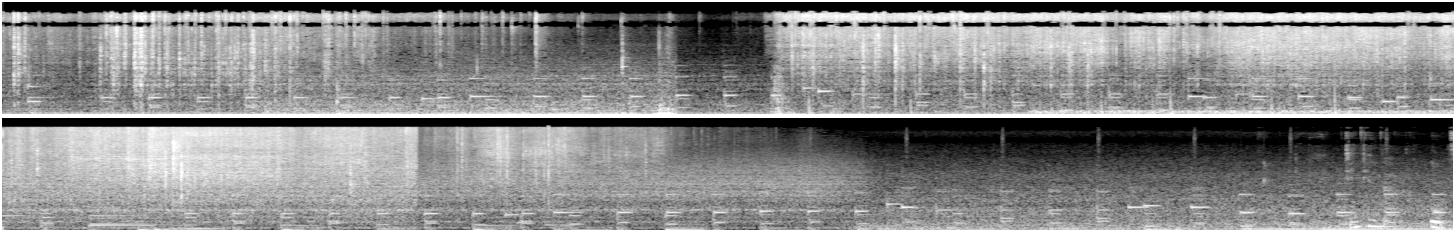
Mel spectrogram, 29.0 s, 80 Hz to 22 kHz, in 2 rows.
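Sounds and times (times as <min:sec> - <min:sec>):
peppers sizzling in a pan: 0:00.0 - 0:05.4, 0:07.6 - 0:22.6.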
